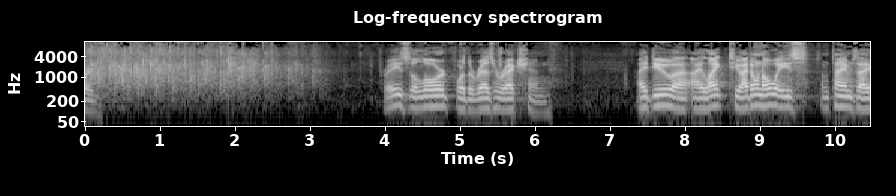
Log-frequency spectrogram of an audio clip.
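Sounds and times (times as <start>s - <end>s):
audience applause: 0.0s - 3.3s
speech: 4.0s - 6.3s, 7.4s - 10.4s.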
